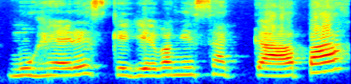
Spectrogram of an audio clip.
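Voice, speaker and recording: A woman's voice: high voice, steady tone, unhurried, fairly bright tone. A woman hosting a podcast interview, effusive and repeating her words for emphasis. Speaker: podcast host and advocate for abuse survivors.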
